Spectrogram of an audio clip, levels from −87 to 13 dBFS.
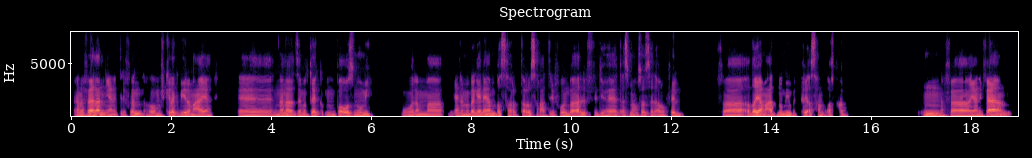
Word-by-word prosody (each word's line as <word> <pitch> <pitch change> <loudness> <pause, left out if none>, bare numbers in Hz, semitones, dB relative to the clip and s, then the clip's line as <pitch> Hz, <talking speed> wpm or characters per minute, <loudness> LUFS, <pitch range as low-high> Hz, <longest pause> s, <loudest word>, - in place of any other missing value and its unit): أنا 135 -2 0
فعلًا 150 +3 +7
يعني 115 -1 -2
التليفون 130 +5 -2
هو 125 -3 -3
مشكلة 120 +3 -1
كبيرة 130 0 -1
معايا، 125 +3 0 0.5
آآ 115 -2 -1
إن 120 -1 -3
أنا 125 -1 +2
زي 120 +2 -4
ما 120 - -2
قلت 120 +3 -5
لك، 130 0 -1
مبوظ 125 +2 0
نومي 135 +2 -1 0.6
ولمّا 110 -2 -2
يعني 130 -2 -6
لمّا 115 -1 0
باجي 130 +2 +2
أنام 140 +2 +2
باسهر 135 -2 -2
باضطر 125 +3 -3
أسهر 140 0 -3
على 120 - -3
التليفون 120 +2 -4
باقلِّب 130 +1 +2
في 130 - -20
فيديوهات 125 +1 -3
أسمع 130 -1 -5
مسلسل 130 0 -5
أو 115 0 -3
فيلم 130 +2 -3 0.8
فأضيع 115 +4 +4
ميعاد 125 +1 +2
نومي 140 +2 +1
وبالتالي 130 0 -2
أصحى 130 - -4
متأخّر. 135 +3 -7 1.5
إمم، 135 -4 +1
فيعني 120 -1 +1
فعلًا 155 -1 +5
125 Hz, 135 wpm, -22 LUFS, 120-135 Hz, 1.5 s, فعلًا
